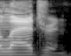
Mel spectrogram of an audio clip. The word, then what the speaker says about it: Eladrin: There we Eladrin? Is that how you say it, Jack? Eladrin, yep.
